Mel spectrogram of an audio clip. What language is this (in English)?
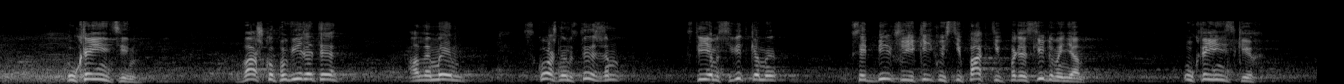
Ukrainian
